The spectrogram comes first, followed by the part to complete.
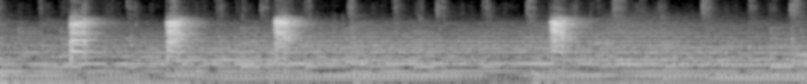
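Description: Small poodle-mix dog giving four short, sharp yaps during tug-of-war play with a plush toy, the first three in quick succession and the last about two seconds later, over background music.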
